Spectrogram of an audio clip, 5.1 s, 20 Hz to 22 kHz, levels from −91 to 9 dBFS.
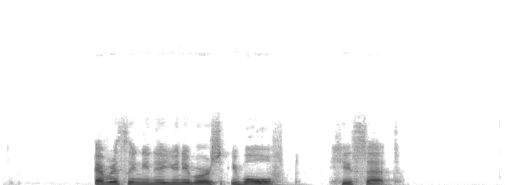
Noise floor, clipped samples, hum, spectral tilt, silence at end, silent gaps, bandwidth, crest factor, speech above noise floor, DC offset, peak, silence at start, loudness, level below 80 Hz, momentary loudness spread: -88 dBFS; under 0.1%; none; -8 dB/octave; 1.2 s; none; 7.6 kHz; 20 dB; 66 dB; under 0.1%; -6 dBFS; 0.95 s; -23 LUFS; -66 dBFS; 8 LU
